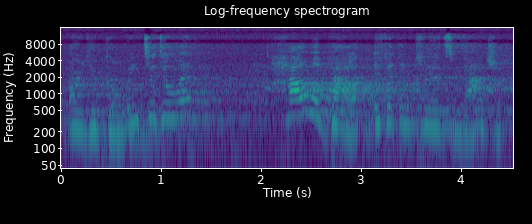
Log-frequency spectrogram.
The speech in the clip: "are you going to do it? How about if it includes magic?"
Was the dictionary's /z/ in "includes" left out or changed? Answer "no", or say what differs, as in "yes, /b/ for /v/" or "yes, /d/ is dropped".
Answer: no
